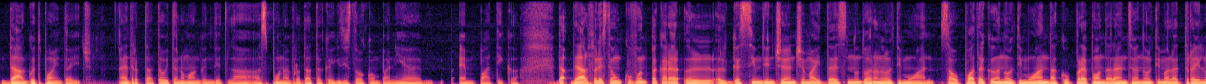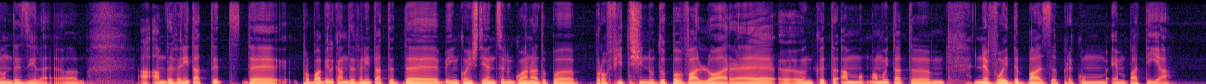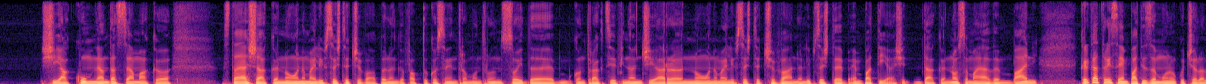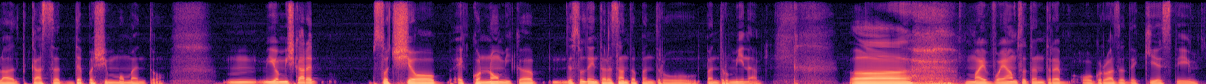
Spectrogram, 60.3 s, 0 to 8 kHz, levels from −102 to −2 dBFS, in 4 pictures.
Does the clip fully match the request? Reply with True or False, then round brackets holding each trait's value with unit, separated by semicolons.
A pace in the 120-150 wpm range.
False (160 wpm)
